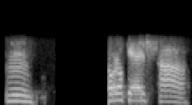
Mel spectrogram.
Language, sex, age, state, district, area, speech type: Sindhi, female, 45-60, Delhi, South Delhi, rural, conversation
